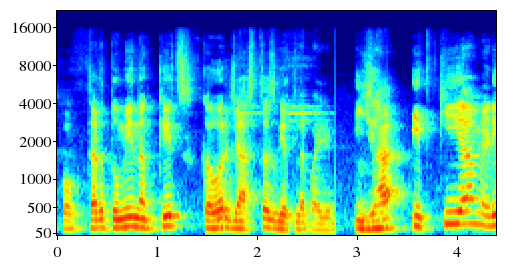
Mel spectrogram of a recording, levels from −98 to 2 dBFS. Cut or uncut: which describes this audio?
cut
